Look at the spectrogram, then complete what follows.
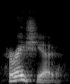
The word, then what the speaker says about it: Horatio: Which reminds me of Horatio, who was a Shakespearean character.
